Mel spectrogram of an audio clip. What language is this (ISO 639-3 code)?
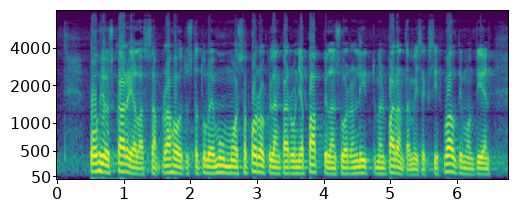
fin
